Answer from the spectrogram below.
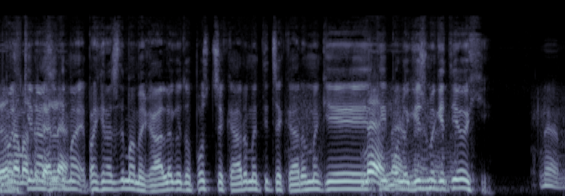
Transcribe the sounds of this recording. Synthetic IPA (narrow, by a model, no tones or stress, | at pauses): ipɐɾçienɐzit̪imɐipɐɾçienɐzit̪imɐme̞ɣɐlo̞ʝɐt̪o̞pst̪ot͡se̞kɐɾume̞t̪it͡se̞kɐɾume̞cet̪iːpo̞lo̞ʝizumecet̪io̞çḭ | ne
